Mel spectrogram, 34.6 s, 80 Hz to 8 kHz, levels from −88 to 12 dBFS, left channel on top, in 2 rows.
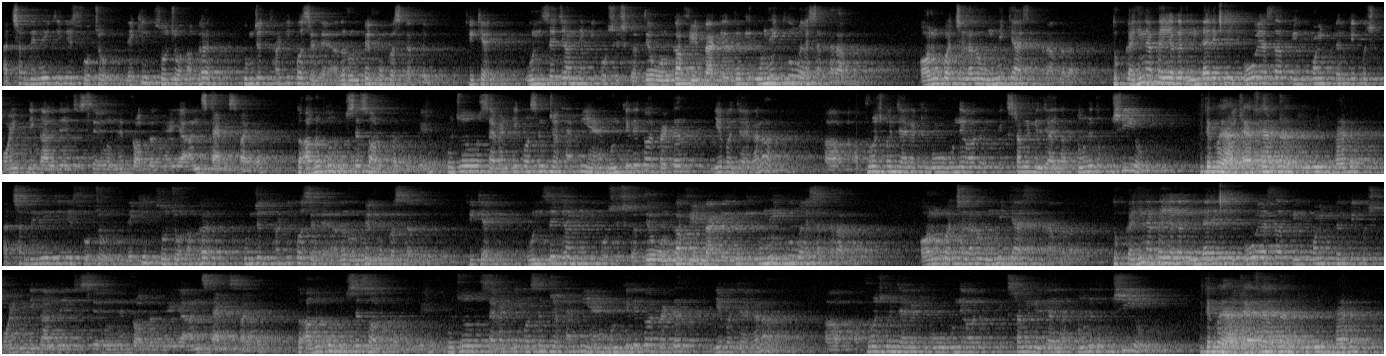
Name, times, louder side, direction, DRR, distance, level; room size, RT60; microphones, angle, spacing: voice 1, 0.0-2.6 3.0-5.4 5.8-6.1 6.5-10.8 11.5-13.4 13.9-20.6 21.0-25.8 26.1-26.9 27.5-29.6 29.8-31.7 32.5-33.4, left 2 dB, 80° left, 5 dB, 0.8 m, -32 dB
voice 2, 32.2-34.2, left 1 dB, 20° left, 1 dB, 0.8 m, -25 dB
10.5 x 4.9 x 4.9 m, 2.2 s
head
